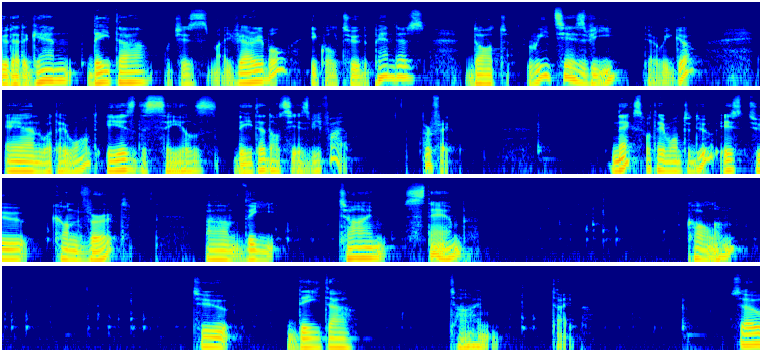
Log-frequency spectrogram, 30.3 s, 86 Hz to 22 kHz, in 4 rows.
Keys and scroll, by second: 0.0-0.6 typing, 2.4-5.8 typing, 6.1 Up, 6.2 Tab, 6.9 shift+9, 8.2-9.4 typing, 9.6 Tab, 10.6 Right, 11.5 ctrl+s, 12.9 Return, 13.7-15.7 typing, 17.2-30.3 typing, 29.5 Return.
